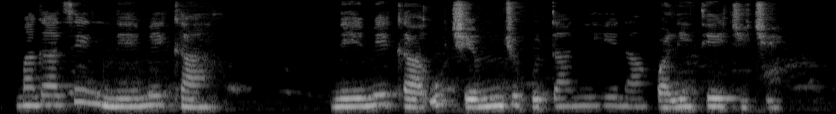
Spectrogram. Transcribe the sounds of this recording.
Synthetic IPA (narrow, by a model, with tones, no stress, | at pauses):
ma˨ɡa˨zi˦˨n̩˨ne˨me˦ka˨ | ne˨me˦ka˨u˦t͡ʃe˨m̩˦d͡ʒʊ˦kʷʊ˨ta˦n˦i˦ɦe˦na˨a˦kʷa˨li˦te˦e˦t͡ʃi˨t͡ʃe˦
